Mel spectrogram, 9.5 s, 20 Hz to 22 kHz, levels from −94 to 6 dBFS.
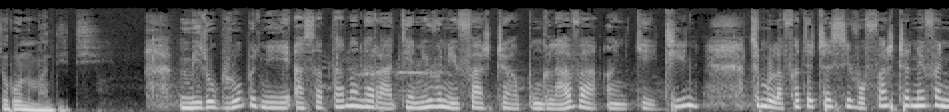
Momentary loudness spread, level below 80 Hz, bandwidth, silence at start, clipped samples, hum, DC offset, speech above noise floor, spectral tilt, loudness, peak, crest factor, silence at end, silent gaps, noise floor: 8 LU; -42 dBFS; 16 kHz; 0 s; under 0.1%; none; under 0.1%; 30 dB; -5 dB/octave; -16 LUFS; -4 dBFS; 12 dB; 0 s; none; -46 dBFS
